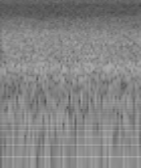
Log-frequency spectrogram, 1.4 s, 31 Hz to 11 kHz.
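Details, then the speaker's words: Pedestal fan motor test-run after rewinding with 29-gauge wire (150 and 300 turns) and varnishing: a steady even hum with a smooth airy rush and no ticking or rubbing. The rewound motor runs cleanly at good speed. "ये देखें, चल रहा है, बहुत ही अच्छी स्पीड है।"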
